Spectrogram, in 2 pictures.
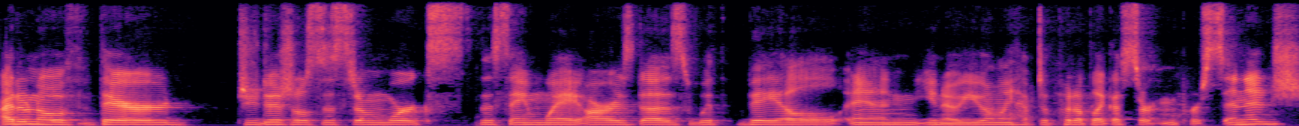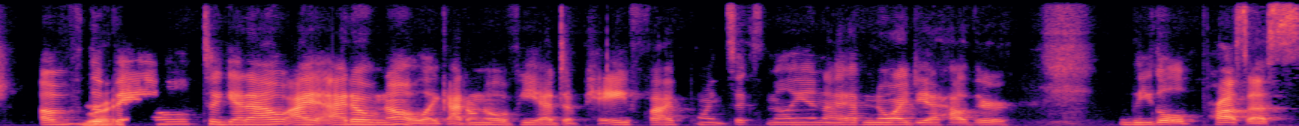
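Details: Adult speaker; ordinary speech.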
